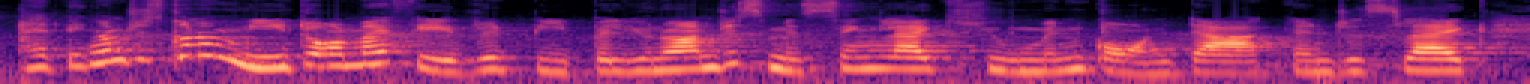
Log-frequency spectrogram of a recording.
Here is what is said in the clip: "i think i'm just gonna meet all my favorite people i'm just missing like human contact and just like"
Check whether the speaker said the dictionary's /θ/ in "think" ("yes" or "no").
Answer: yes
